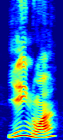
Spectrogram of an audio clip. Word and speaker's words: YNWA: Liverpool fan names his daughter YNWA for You'll Never Walk Alone, pronounced Yinwa.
